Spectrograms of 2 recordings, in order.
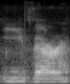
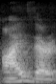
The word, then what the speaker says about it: either: good and again um either is uh the British pronunciation and either is is that's very perfect pronunciation I'm just telling you that either is British and either is American so uh why I'm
